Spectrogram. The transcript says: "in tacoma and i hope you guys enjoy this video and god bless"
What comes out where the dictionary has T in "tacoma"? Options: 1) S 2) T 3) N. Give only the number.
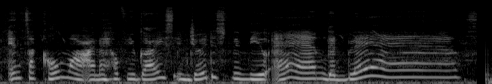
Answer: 1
